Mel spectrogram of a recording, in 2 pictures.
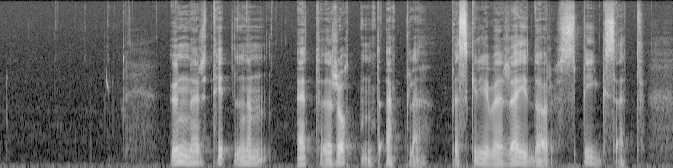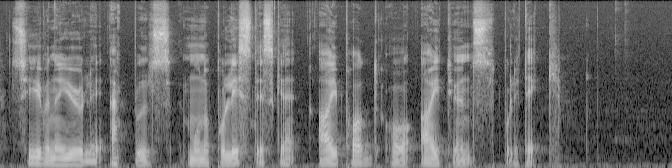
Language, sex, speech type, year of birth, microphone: Norwegian, male, read, 1983, Sennheiser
